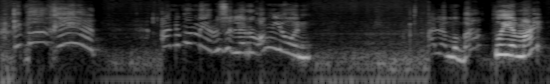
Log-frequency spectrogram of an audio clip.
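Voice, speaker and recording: A woman's voice: very high-pitched, very animated, a little slow, noisy background, full character voice. A woman playing a hurt, sulky young schoolgirl in an emotional radio drama. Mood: hurt, puzzled. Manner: plaintive, emotional.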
